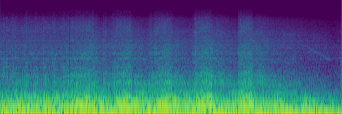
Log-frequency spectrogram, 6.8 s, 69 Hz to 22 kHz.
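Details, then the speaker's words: 1991 Chevy Silverado V8, 399,000 miles: heavy rumble surging and sagging about once a second. The MAP sensor vacuum hose had been knocked off during EGR work and runs much better once reconnected; rough running. "well you guys I'm a freaking idiot look what I found that's the vacuum that's the vacuum hose for the map sensor I must have hit it when I was freaking doing the EGR"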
